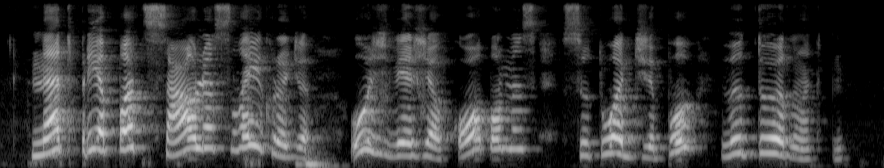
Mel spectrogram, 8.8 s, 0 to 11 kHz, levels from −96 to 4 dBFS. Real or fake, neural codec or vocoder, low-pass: real; none; 9.9 kHz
